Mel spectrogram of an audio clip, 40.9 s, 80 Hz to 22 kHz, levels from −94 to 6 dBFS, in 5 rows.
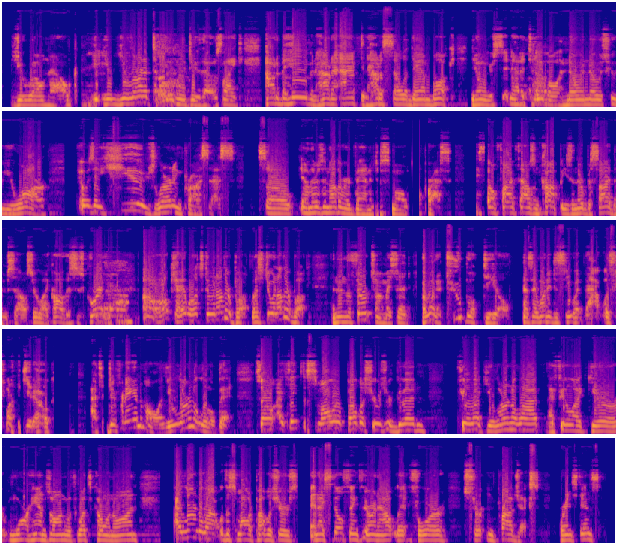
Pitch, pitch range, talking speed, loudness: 165 Hz, 155-190 Hz, 240 wpm, -25 LUFS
